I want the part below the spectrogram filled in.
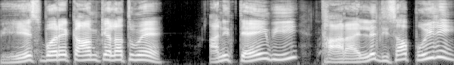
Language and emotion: Goan Konkani, happy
